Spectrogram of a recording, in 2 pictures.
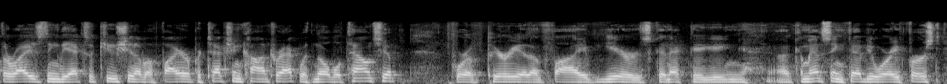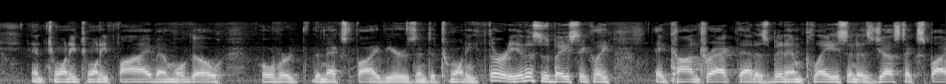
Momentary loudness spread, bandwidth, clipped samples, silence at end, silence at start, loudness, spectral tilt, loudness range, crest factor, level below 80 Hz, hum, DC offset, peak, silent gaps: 5 LU; 8 kHz; under 0.1%; 0 s; 0 s; -13 LUFS; -5.5 dB/octave; 1 LU; 10 dB; -42 dBFS; none; under 0.1%; -2 dBFS; none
